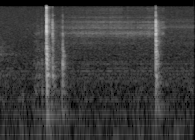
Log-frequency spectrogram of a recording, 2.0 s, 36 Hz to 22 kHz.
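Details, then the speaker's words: Akai CS-M01 cassette deck after servicing: the motor now runs almost silently, with a faint hiss and a few sharp mechanical clicks; before, it was growling. The belt still tends to climb when starting. "can't even hear it now before it was growling away it still has troubles when I started the belt wants to climb up silent the motor is really quiet now"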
